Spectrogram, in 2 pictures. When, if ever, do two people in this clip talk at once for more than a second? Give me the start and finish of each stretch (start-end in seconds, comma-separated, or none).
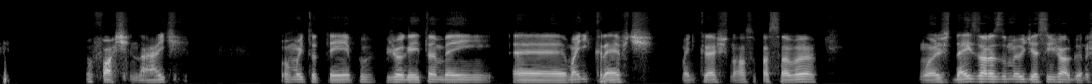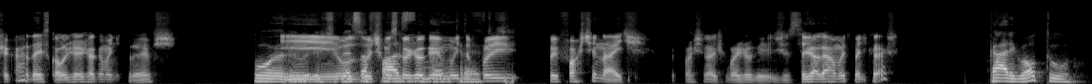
13.7-16.1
